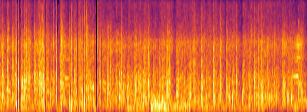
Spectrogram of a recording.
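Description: Dense strings of firecrackers explode at a Spring Festival parade of the gods, with loud, continuous crackling bursts overlapping without pause.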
